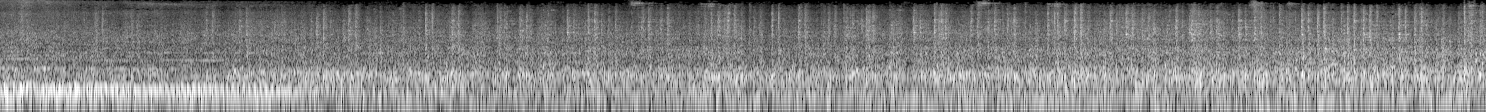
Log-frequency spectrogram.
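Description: Passenger coaches of an express train rolling past close by at speed: a loud, steady rumble of steel wheels on the rails with rapid clicking and clattering over the rail joints. A low drone fades out in the first few seconds.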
